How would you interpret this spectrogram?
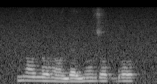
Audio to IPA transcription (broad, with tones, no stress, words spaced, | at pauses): jɔ̃˦ no˧lɔ̃˨jɛ˨ jũ˧zo˦˨ɡ͡bo˦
